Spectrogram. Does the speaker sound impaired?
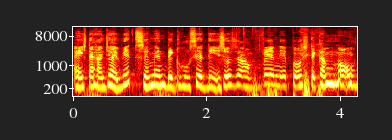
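Yes: hard of hearing; deafness, cochlear implant, implant removed at night and kept in dehumidifier box, no hearing without implant, most of family deaf.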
